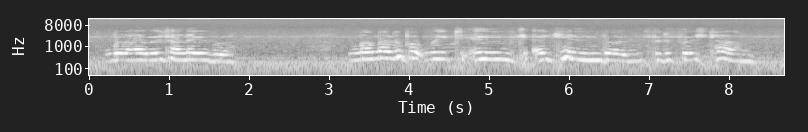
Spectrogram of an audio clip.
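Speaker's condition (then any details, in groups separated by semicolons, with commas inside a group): Cerebral palsy; halting voice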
